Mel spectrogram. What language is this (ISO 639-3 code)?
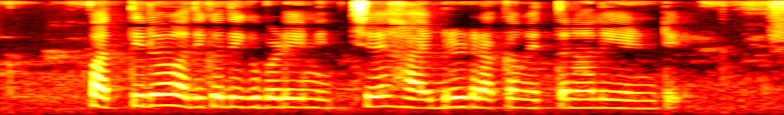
tel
